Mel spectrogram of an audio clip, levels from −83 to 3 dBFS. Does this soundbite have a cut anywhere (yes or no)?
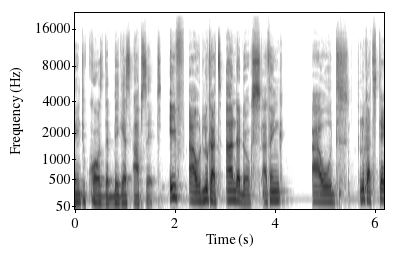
yes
